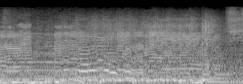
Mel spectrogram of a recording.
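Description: Jazz quartet playing a loud, dense passage: saxophone lines bending in pitch over piano, upright bass and drum kit.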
